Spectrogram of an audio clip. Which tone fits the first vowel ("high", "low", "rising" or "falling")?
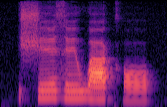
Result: high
